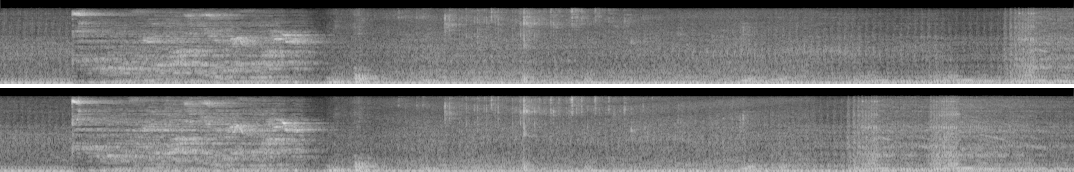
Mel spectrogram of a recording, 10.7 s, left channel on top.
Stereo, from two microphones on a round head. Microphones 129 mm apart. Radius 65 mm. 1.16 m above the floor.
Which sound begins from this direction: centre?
Running footsteps, at 3.3 s.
